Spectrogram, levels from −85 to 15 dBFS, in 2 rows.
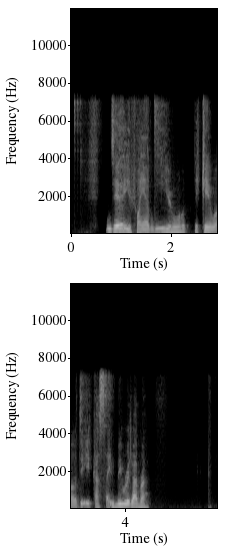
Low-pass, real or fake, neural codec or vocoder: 7.2 kHz; fake; codec, 16 kHz, 0.5 kbps, X-Codec, HuBERT features, trained on general audio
